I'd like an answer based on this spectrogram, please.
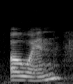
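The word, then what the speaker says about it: Eoghan: born of the yew tree meaning and it's pronounced o in owen and it can be spelled either e o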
